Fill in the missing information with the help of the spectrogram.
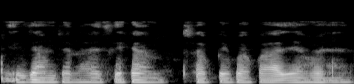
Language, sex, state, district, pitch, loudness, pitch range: Hindi, male, Bihar, Araria, 100 Hz, -17 LUFS, 100-105 Hz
